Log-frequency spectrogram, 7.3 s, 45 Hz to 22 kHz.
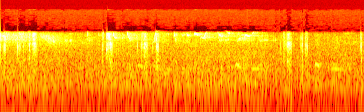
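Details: Black stork chicks at a feeding in Estonia, 21 May 2012: harsh, broadband rasping bursts come in irregular clusters, some quick stuttered runs, with brief gaps and quieter nasal notes between.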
